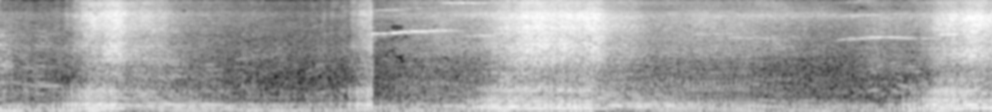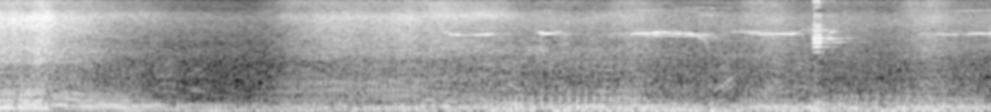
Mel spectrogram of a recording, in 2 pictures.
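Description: Several motorcycle engines revving, their pitch repeatedly rising and falling and overlapping, with the loudest swells about half a second, three seconds and five seconds in.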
